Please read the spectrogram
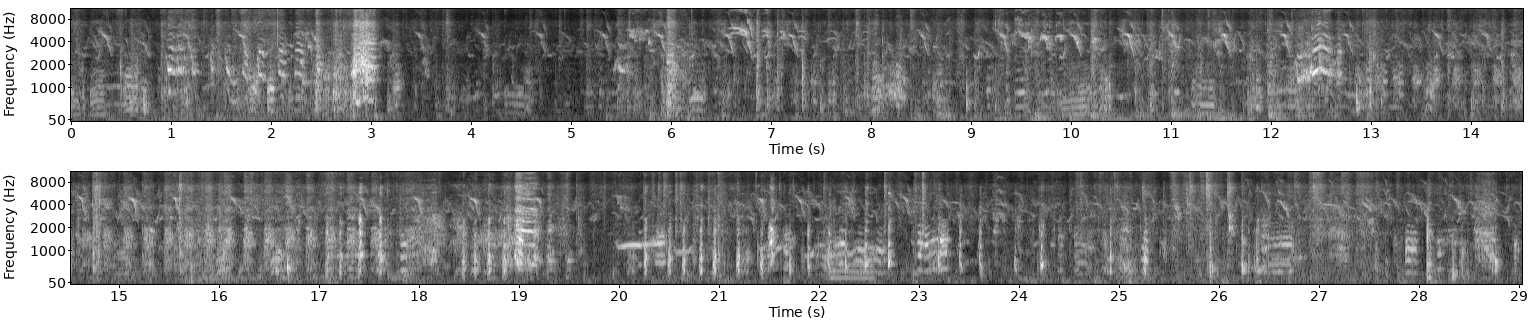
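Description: Several domestic hens clucking and calling continuously, with a few sharp, louder knocks mixed in.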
